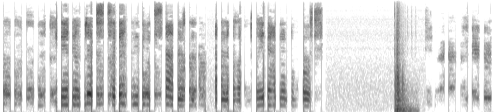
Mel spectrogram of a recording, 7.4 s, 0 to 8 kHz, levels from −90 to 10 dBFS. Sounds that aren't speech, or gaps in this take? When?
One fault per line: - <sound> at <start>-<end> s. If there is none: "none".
- dropout at 3.1-3.2 s
- thud at 5.9-6.3 s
